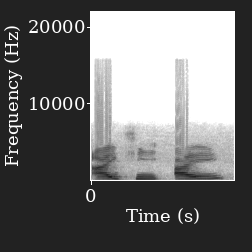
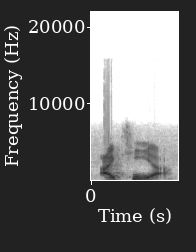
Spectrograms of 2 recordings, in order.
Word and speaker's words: IKEA: Do you know IKEA?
